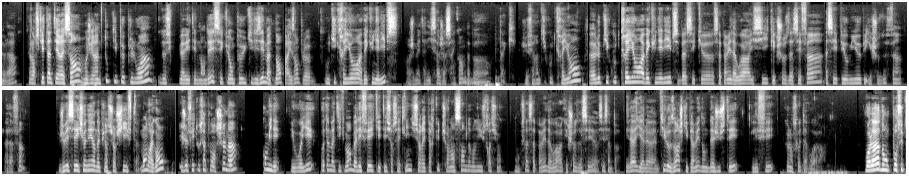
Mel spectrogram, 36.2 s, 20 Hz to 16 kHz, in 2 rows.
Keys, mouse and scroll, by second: 0.2 shift+click, 0.7 middle click, 3.0 click, 3.9 middle click, 4.4 middle click, 6.9 click, 7.8 click, 8.5 click, 9.4 ctrl+a, 11.5 F2, 13.7 click, 18.5 click, 20.7 shift+click, 22.2 click, 23.4 click, 27.9 click, 28.1 click, 31.4-33.5 drag.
